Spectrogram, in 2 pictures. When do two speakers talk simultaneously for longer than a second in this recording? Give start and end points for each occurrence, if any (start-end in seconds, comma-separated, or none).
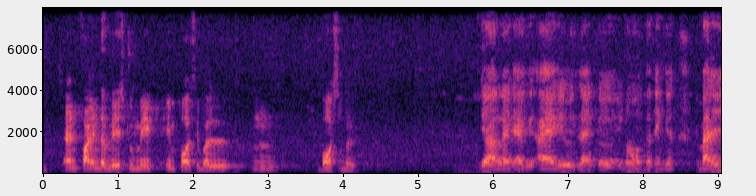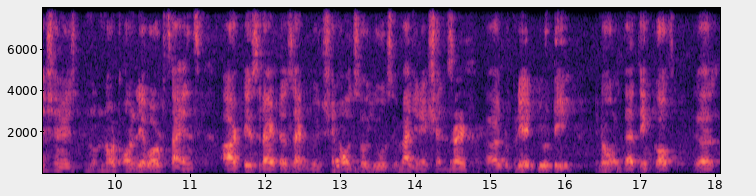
none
